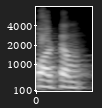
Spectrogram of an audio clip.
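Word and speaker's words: autumn: दे देख लेते हैं वर्ड है ऑटम ऑटम में रूल के अकॉर्डिंग एम के बाद जो एन आ रहा है वो क्या है साइलेंट है नेक्स्ट वर्ड है कॉलम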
